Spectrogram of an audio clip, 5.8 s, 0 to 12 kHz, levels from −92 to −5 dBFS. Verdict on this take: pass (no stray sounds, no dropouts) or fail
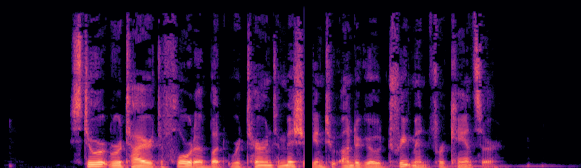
fail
